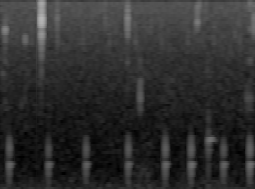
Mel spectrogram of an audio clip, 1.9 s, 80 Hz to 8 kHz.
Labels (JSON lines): {"label": "biophony, knock croak", "recorder": "SoundTrap 300"}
